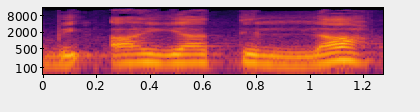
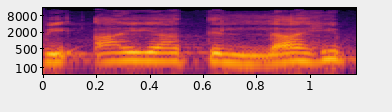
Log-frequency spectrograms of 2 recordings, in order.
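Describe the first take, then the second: First: The word ends with a bare h. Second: The word ends with an -i vowel. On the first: The reading stops at this point. "अगर रुकें तो बिआयातिल्लाह पढ़ा जाएगा" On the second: The reading continues without stopping. "यहाँ पर हम बिआयातिल्लाह ही पढ़ेंगे"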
